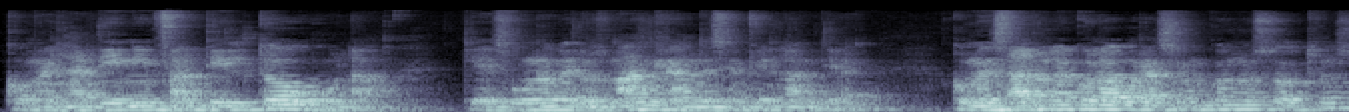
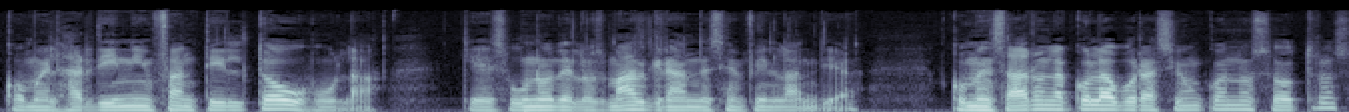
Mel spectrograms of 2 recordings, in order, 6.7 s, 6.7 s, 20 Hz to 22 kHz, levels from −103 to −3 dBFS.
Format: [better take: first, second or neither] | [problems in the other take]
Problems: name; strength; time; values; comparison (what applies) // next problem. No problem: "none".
second | off-mic speech; far // room echo; noticeable; dies away in 0.6 s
